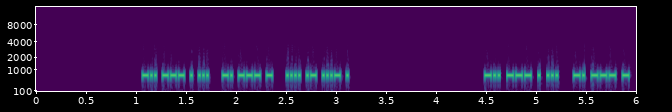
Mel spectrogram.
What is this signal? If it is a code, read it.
Morse code, heard as a keyed tone, about 52 wpm, 700 Hz. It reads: DOES NOT HAVE DOES NOT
